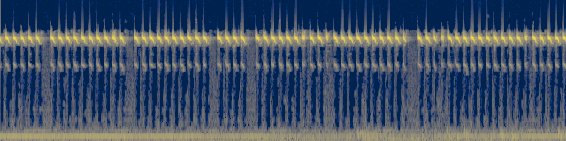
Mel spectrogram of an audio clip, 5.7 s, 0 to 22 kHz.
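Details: Yeoul-allak-bangul cricket singing, recorded in Korea in 2020 by the National Institute of Biological Resources: very high, tinkling pulse trains broken into short bursts of about a second, separated by tiny gaps, faint hum beneath.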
